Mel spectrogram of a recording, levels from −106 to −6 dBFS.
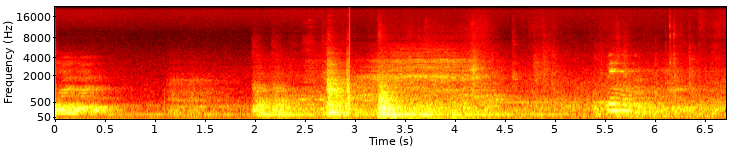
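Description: A second capture path, likely a slower one, mixes in a doubled audio track from the start until 2.94 s: an equally loud copy trails about a fifth of a second behind, then stops abruptly.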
